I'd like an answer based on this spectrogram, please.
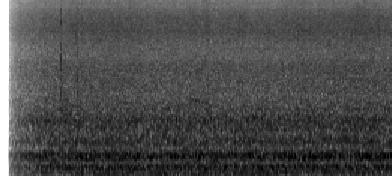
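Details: Honey bees swarming, possibly a new swarm leaving or bees flying while the young queen is out mating; a dense, continuous droning hum with a steady low buzz band, unbroken throughout.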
